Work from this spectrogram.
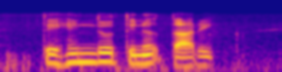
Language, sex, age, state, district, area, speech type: Santali, male, 18-30, West Bengal, Jhargram, rural, read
